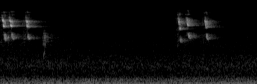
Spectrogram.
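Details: Two quick bursts of three high, piercing notes from a scimitar-billed woodcreeper, separated by a pause of over a second, with little else heard.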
